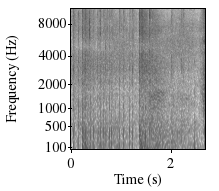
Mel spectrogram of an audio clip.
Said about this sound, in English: Mortar rounds coming in hot.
